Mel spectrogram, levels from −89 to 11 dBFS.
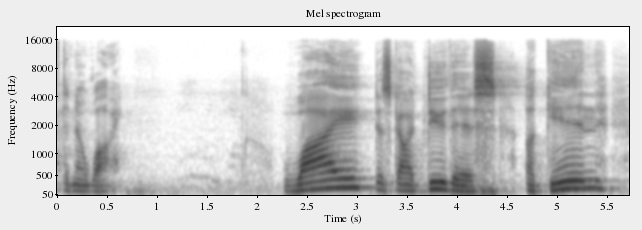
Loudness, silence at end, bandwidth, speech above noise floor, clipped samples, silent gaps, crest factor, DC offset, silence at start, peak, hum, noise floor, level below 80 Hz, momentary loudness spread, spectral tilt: -17 LUFS; 0.15 s; 16 kHz; 38 dB; under 0.1%; none; 16 dB; under 0.1%; 0.05 s; -2 dBFS; none; -54 dBFS; -60 dBFS; 13 LU; -4 dB/octave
